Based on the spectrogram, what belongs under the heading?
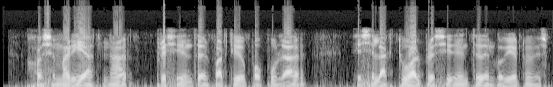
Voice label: Spanish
